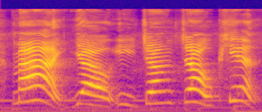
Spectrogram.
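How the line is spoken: Shouting. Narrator (Chinese): 我朝厨房大喊

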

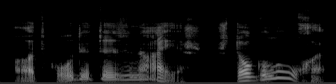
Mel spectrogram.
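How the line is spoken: Bear cub asking. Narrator (Russian): спросил медвежонок

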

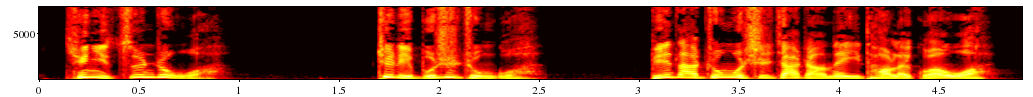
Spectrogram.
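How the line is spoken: Shouting complaint. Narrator (Chinese): 王然然动不动就嚷嚷

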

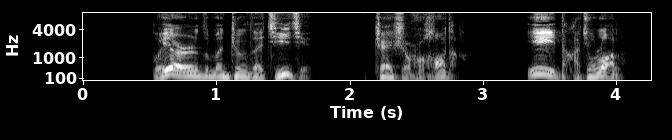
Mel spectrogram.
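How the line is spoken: Loud, eager. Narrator (Chinese): 贺老六目中得得生光，大声请示道

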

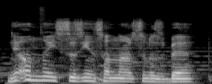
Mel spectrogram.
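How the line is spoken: Shouting. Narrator (Turkish): diye bağırıyordu

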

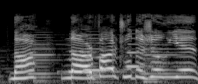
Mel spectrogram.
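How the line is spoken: Panicked shout. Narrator (Chinese): 他却慌慌张张的大叫

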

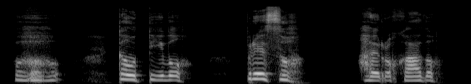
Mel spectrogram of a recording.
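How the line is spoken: Ghost moaning. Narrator (Spanish): gimió el fantasma

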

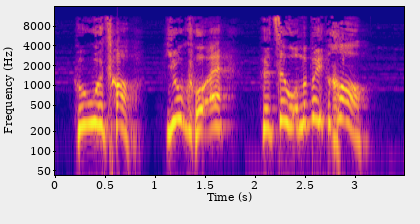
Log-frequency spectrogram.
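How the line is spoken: Sudden loud shout. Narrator (Chinese): 为首的 W 和 C 突然大叫了一声

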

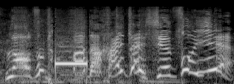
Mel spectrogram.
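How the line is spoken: All-out roar. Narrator (Chinese): 使尽全身的力气大吼

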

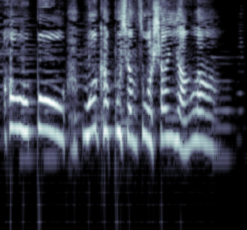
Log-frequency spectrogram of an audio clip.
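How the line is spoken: Shouting. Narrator (Chinese): 皮皮又喊道

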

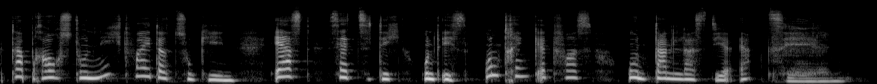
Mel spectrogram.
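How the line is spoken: Called out. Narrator (German): rief die Braut

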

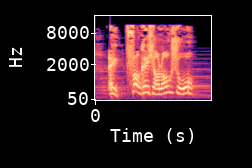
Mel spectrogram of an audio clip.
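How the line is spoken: Loud shout. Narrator (Chinese): 特鲁鲁…大声喊着

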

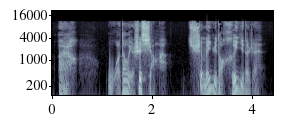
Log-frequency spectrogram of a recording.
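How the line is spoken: Slow, leisurely sigh. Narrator (Chinese): 吴宏悠悠的叹道

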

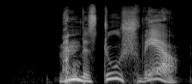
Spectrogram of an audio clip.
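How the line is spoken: Groaning. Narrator (German): stöhnt Fritz

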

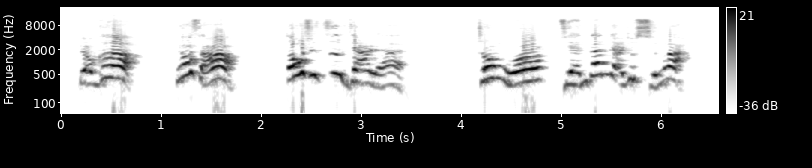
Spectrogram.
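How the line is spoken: Loud shout. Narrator (Chinese): 小抠在堂屋里亮起高嗓门喊道

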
